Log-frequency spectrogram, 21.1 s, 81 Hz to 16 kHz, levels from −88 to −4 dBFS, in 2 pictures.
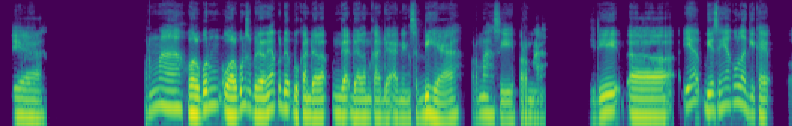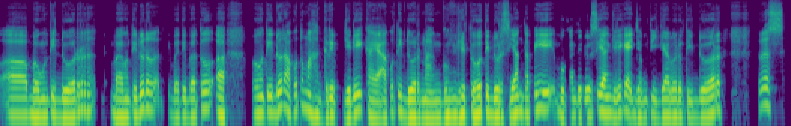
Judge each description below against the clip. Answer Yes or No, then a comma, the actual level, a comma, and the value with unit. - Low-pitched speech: Yes, low, 130 Hz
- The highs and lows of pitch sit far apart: No, average, 3.5 semitones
